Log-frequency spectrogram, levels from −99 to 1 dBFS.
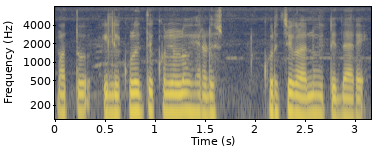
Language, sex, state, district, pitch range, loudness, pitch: Kannada, male, Karnataka, Koppal, 140-155 Hz, -16 LUFS, 150 Hz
